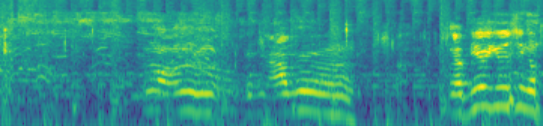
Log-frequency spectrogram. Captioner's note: eating sounds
